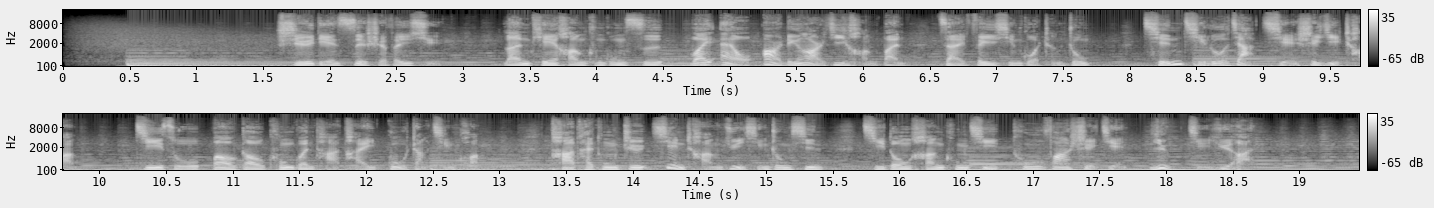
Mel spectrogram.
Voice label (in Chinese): 男 专题解说 应急救援 紧迫 正式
